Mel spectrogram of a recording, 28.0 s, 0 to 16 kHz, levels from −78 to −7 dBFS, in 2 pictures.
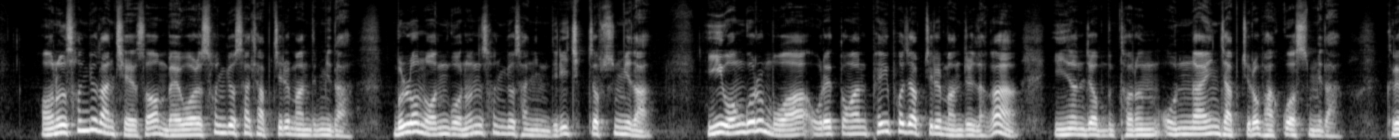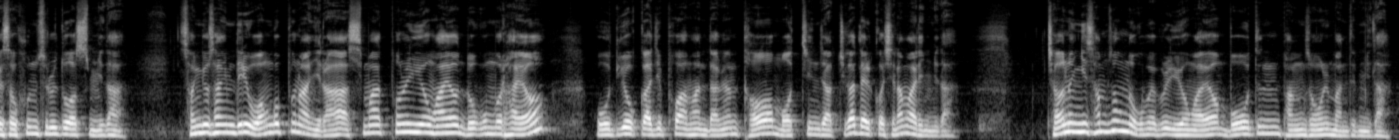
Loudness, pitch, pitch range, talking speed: -13 LUFS, 155 Hz, 140-185 Hz, 335 characters per minute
